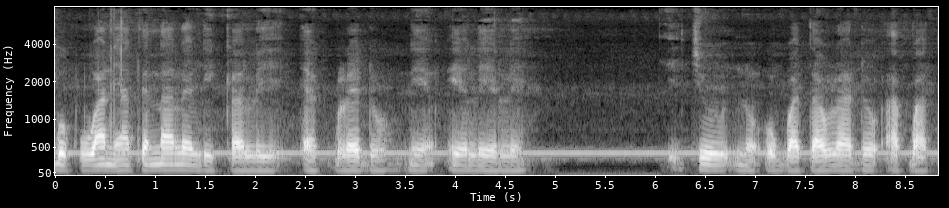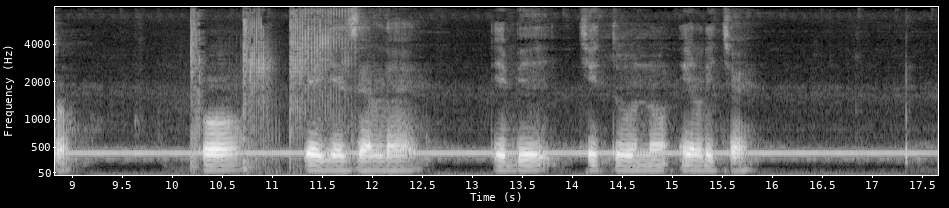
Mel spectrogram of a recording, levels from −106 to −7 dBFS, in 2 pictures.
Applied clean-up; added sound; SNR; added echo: none; Fart; 17 dB; none.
